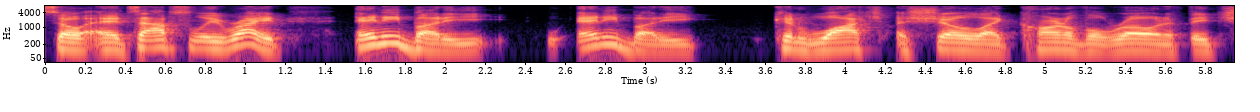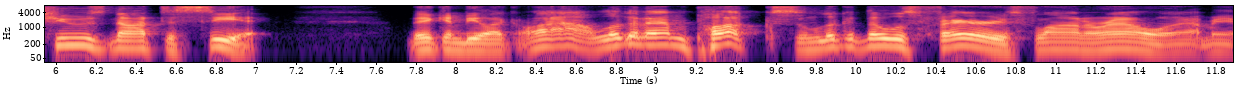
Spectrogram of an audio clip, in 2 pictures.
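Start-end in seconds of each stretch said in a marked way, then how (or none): 8.3-11.5 high, weird, exaggerated Southern accent. Voicing a hypothetical Carnival Row viewer, the speaker uses a weird Southern voice. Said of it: "I'm I'm I'm doing like some weird Southern voice".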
